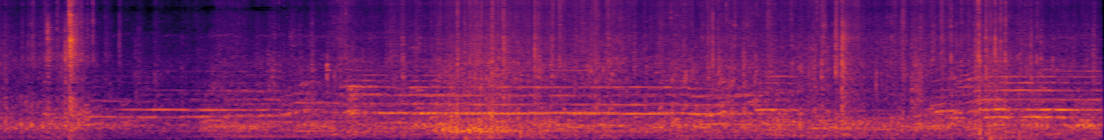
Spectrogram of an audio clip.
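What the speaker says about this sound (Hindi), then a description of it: "आपको इनके कबूतर दिखाता हूँ" Pigeons cooing softly inside a cage, low repeated coos with some rustling and fluttering, fairly quiet, with people talking nearby.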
